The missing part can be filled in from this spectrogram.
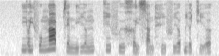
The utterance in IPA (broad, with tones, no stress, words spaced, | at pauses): jə˧jfo˧ŋaː˦˥p̚se˨˩n ji˧ə̯ŋə˦˥k̚ xi˧˥ fɨ˨˩˦ xə˨˩j sa˨˩˨nhi˨˩˦ fi˧˥ə̯ɓi˧ə̯ci˨˩˦ə̯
